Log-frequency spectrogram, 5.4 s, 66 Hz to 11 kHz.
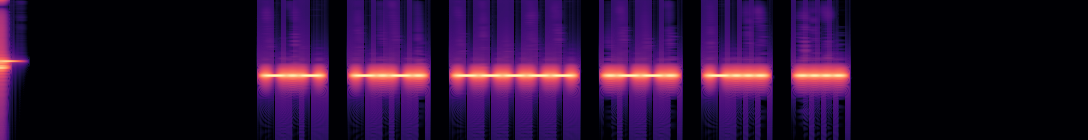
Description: Morse code, heard as a keyed tone, about 40 wpm, spaced as for 29 wpm, 700 Hz. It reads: KC0PBH
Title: USA Call Signs - 6 Characters - 2x Character Spacing - 40wpm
